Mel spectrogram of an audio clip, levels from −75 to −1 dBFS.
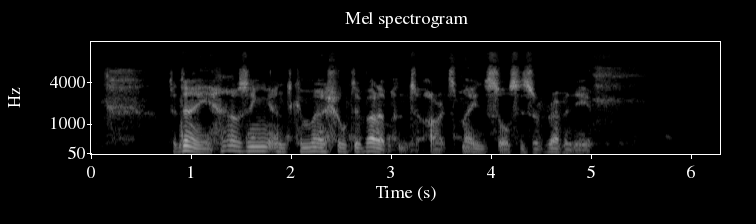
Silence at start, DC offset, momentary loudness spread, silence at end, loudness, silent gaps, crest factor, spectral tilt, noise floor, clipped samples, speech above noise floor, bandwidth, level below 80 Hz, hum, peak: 0.1 s; under 0.1%; 15 LU; 0.8 s; -36 LUFS; none; 24 dB; -2.5 dB/octave; -79 dBFS; under 0.1%; 41 dB; 11.5 kHz; -78 dBFS; none; -14 dBFS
